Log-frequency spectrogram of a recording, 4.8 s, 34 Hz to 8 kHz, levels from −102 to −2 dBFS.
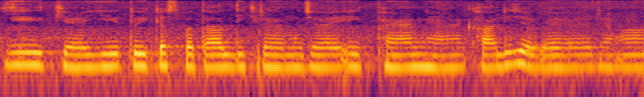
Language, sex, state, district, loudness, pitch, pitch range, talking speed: Hindi, female, Bihar, West Champaran, -19 LUFS, 185 Hz, 180-195 Hz, 210 wpm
